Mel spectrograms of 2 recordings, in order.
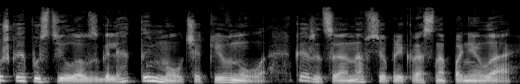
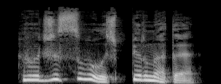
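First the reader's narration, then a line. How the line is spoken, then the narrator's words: Exclamation. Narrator (Russian): воскликнула Тесс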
